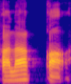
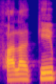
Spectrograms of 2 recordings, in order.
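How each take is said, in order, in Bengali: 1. শব্দটি বদ্ধ ব্যঞ্জনে শেষ হয়েছে। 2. শব্দটি ছোট i স্বরে শেষ হয়েছে। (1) "ওয়াকফের সময় পড়তে হবে ফালাক্কা।" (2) "ফালাকি পড়া যাবে না।"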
